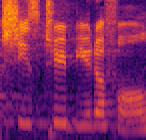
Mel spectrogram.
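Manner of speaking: ordinary talk, nothing marked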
